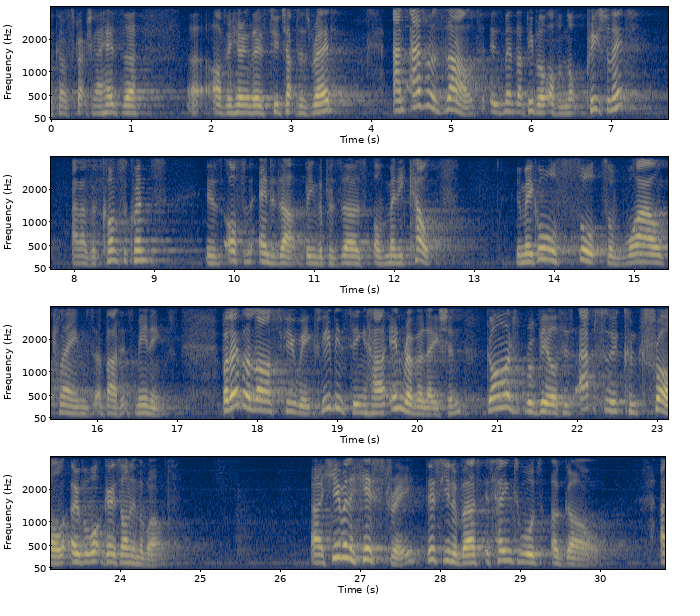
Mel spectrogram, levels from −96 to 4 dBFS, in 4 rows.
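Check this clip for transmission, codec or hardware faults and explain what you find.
No faults found anywhere in the clip; nothing in the signal needs attention.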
